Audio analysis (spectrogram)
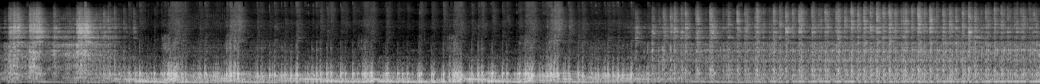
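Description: A two-stroke Yamaha Banshee engine runs loud and close just after starting, its revs rising and falling unevenly before it settles into a steadier, sputtering idle while still low on coolant.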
